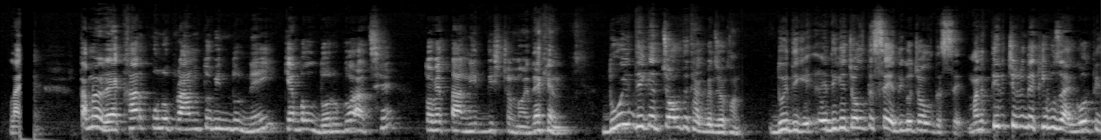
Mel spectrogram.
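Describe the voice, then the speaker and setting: A woman's voice: medium pitch, darkish tone. Patient woman teaching math. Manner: patient, repeats key terms, keeps checking understanding. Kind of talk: live online math lesson.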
